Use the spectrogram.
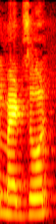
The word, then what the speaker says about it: Medzol: अब जो पहली कंपनी यूज करती है उन्होंने क्या लिखा है, MEDZOL, इसको भी हम प्रोनाउंस करेंगे मेडजोल।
